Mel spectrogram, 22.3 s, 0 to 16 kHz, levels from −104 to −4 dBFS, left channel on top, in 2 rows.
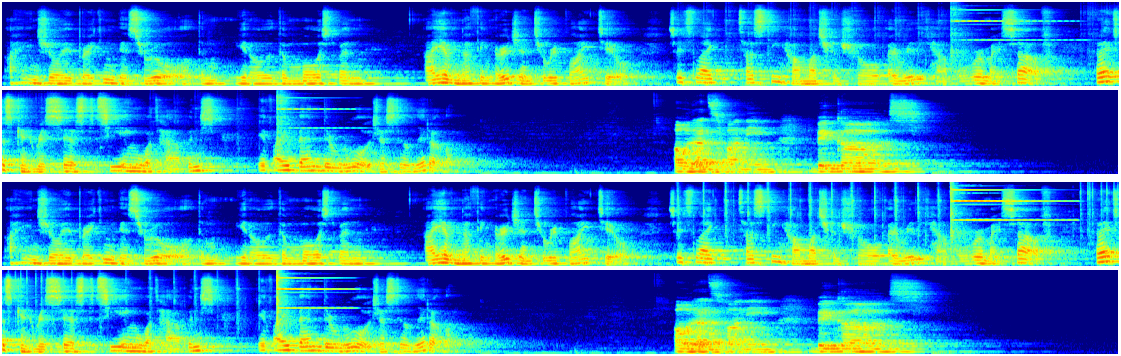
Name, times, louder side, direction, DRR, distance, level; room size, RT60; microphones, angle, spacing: voice 1, 0.1-3.6 4.2-6.3 6.7-10.5 10.9-13.3 13.7-15.7, right 1 dB, 5° right, 6 dB, 0.5 m, -31 dB
sound 1, 6.7-11.9 12.1-12.2 12.4-14.7, right 14 dB, 85° right, 0.8 m, -36 dB
voice 2, 17.9-20.3, equal, 60° left, -2 dB, 3.1 m, -30 dB
10.5 x 7.0 x 6.3 m, 1.3 s
head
